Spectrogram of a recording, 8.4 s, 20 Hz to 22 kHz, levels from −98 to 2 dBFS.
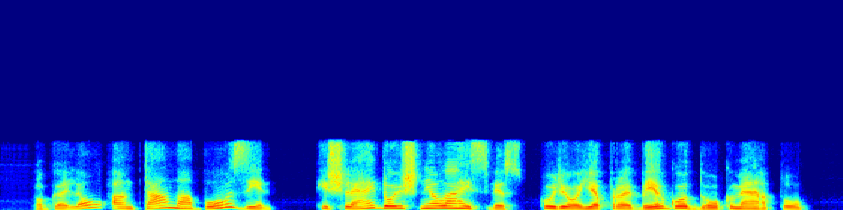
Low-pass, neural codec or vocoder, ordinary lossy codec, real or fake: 7.2 kHz; codec, 16 kHz in and 24 kHz out, 0.6 kbps, FocalCodec, streaming, 2048 codes; AAC, 48 kbps; fake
